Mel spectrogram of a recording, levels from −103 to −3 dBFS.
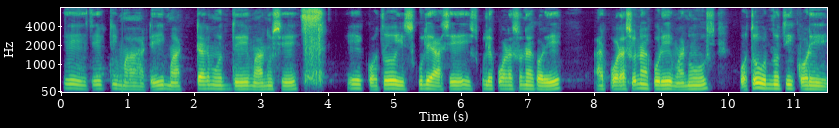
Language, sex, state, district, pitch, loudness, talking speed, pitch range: Bengali, male, West Bengal, North 24 Parganas, 130 Hz, -17 LUFS, 125 wpm, 120-140 Hz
